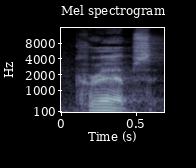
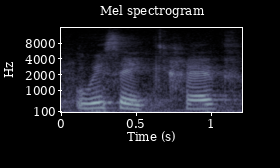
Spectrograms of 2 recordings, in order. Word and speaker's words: crêpes: We're making authentic French crepes. Am I saying that right, Claire? No, we say crêpes actually, but you're fine.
